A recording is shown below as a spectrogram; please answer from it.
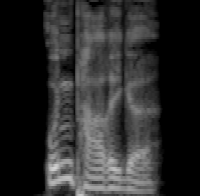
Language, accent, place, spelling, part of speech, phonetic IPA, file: German, Germany, Berlin, unpaarige, adjective, [ˈʊnˌpaːʁɪɡə], De-unpaarige.ogg
- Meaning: inflection of unpaarig: 1. strong/mixed nominative/accusative feminine singular 2. strong nominative/accusative plural 3. weak nominative all-gender singular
